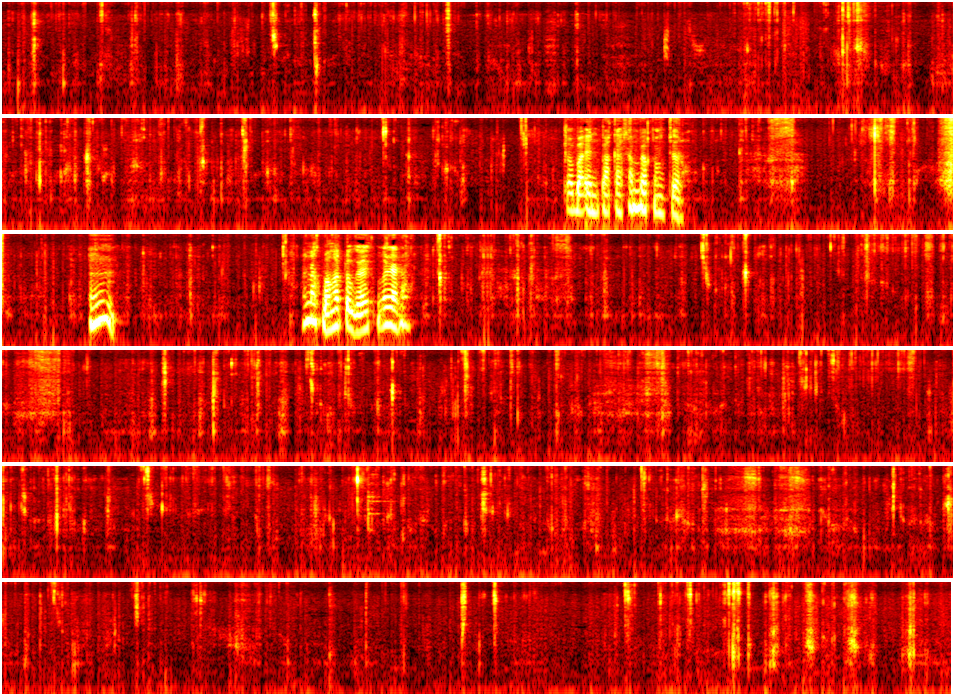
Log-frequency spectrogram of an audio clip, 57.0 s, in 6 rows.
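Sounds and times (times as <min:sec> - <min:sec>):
chewing and crunching: 0:00.0 - 0:22.0, 0:23.1 - 0:57.0.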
